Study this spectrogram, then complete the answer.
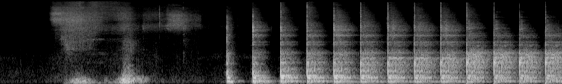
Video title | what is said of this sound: How to Make Screws Disappear Completely | you'll hear it bottom out. The sound of the tapping changes.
